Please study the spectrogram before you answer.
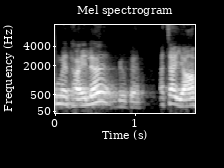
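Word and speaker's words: methyl: वैसे है क्या ये, इसका उच्चारण मिथाइल ही होता है। इसका उच्चारण क्या होता है? मिथाइल ही है ना।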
